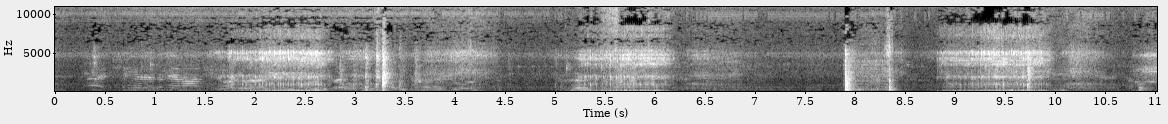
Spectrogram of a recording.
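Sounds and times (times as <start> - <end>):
person snoring: 1.6 - 2.9, 5.1 - 6.7, 8.8 - 11.0.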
